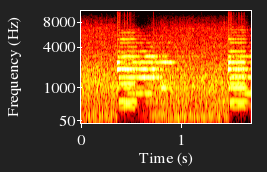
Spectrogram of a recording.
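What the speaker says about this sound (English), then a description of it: "Waymo vehicles started driving in circles and randomly honking at each other" Waymo self-driving cars in a parking lot honk at each other, two short, loud horn toots about a second apart over a faint engine and traffic rumble.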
